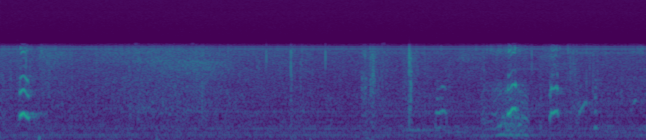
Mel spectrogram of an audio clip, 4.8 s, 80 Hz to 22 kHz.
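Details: Twelve-day-old Anatolian Shepherd Dog puppies from the Zor x Anya litter of 17 March 2012, eyes just opening, exploring their whelping box indoors; short high squeaky whimpers at the start and a cluster near the end over steady room hum.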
